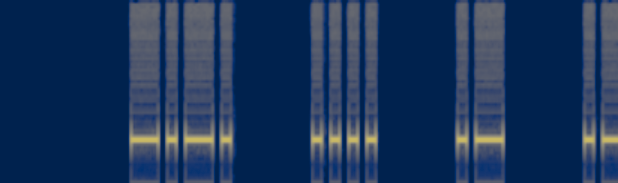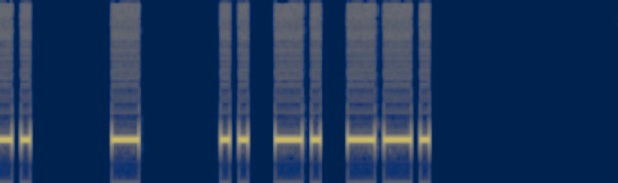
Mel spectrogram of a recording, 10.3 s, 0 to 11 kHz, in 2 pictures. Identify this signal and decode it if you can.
Morse code, heard as a keyed tone, about 16 wpm, 800 Hz. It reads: C H A R T ING
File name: Special INGs-mp3s / Special INGs-mp3s / Fast ing @15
